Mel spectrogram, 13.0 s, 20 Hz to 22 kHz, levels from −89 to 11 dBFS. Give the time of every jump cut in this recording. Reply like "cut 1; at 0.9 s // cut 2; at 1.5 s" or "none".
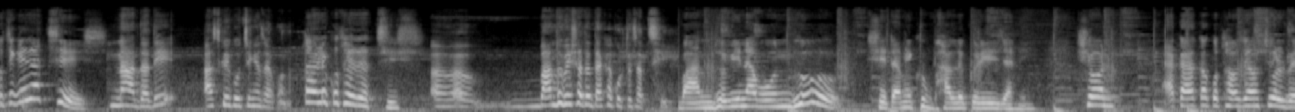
cut 1; at 1.0 s // cut 2; at 2.9 s // cut 3; at 4.2 s // cut 4; at 6.6 s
